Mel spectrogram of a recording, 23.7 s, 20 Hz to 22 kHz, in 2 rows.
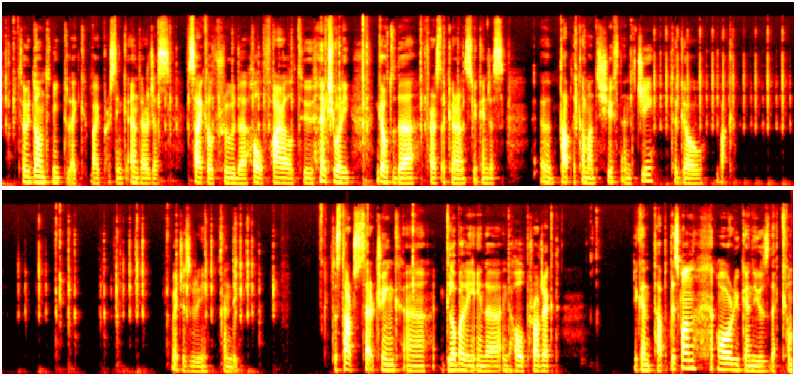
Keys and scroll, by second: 8.4 shift+super+g, 22.9 shift+super+f.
